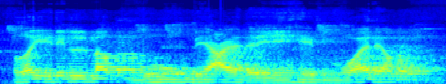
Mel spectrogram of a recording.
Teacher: Huruf dhad ini juga punya satu sifat yang dia khusus, sifat lazimah untuk dia dan hanya untuk dia aja, nggak ada huruf lain yang punya sifat tersebut, yaitu sifat istiqalah ya, istiqalah, atau ada sedikit memanjangkan ketika baca huruf dhad yang mati ya. Maka kalau kita baca surat Al-Fatihah ya, ayat terakhir, ghairil maghdubi 'alaihim waladdallin.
